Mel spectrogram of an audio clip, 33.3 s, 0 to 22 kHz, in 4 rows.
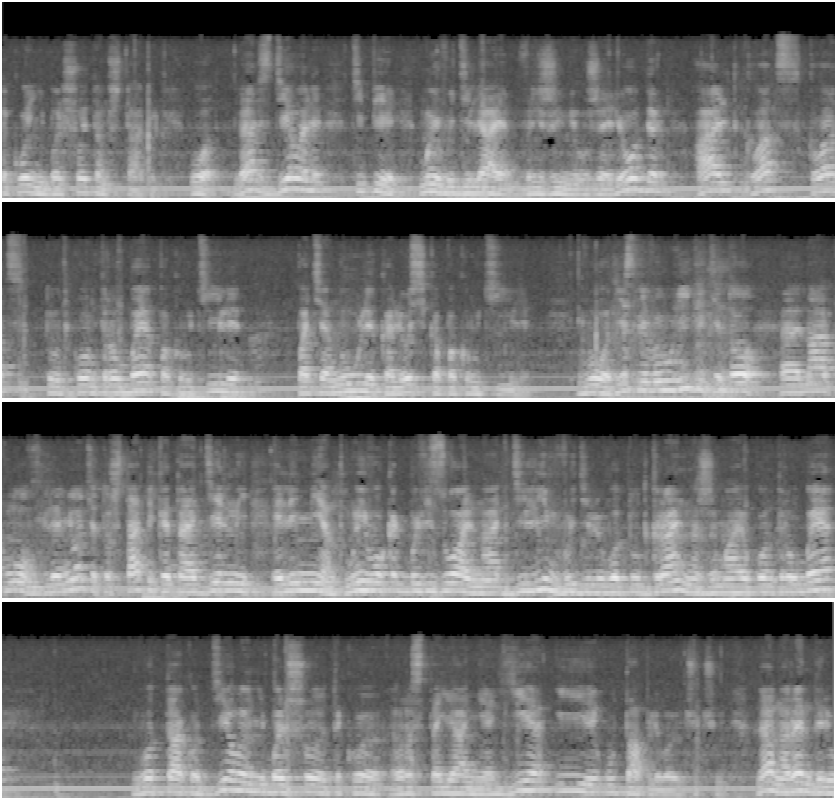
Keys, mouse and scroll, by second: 1.9-3.3 middle drag, 4.1 middle click, 4.8 ctrl+Tab, 7.1-9.8 right drag, 9.6 ctrl+b, 18.3-21.3 middle drag, 21.3-23.3 right drag, 24.1 ctrl+b, 28.3 middle click, 30.1 e, 32.4-33.3 middle drag.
